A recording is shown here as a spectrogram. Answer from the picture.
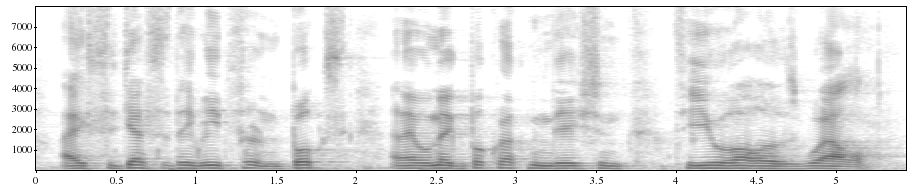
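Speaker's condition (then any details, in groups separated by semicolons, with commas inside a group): Cerebral palsy; diagnosed at age four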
